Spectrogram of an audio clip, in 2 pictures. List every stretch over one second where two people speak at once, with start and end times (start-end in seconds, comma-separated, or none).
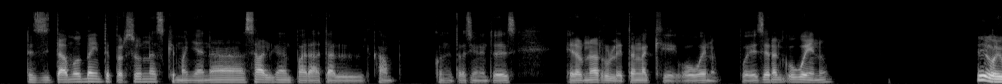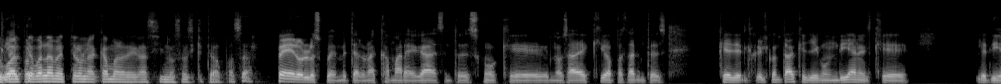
none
